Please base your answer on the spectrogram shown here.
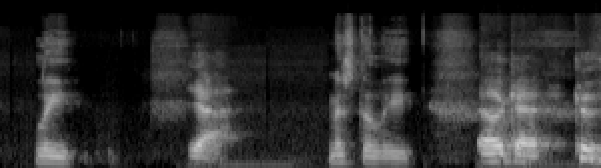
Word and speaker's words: Leigh: thank you now is is that the correct pronunciation of your name lee yeah mr lee okay because you know you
